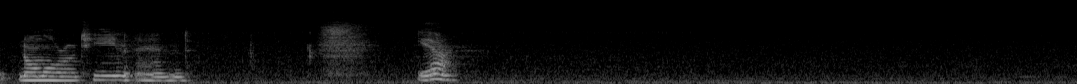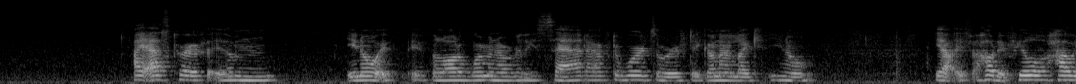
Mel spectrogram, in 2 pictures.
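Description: A young woman speaks calmly and close by, pausing often.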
